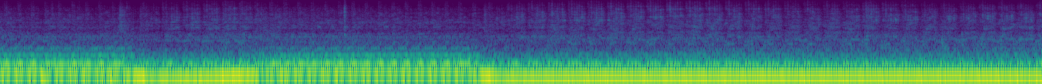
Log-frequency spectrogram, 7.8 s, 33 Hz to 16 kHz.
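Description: A rescued, long-dormant 1970 Oldsmobile engine turns over and settles into a loud, steady, deep idle, with the rev briefly rising and falling in the first few seconds before holding even.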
